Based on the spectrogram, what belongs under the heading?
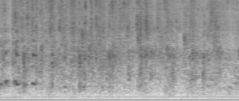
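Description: An audience applauds with steady, dense clapping that holds for about three seconds at a fairly soft, even level, with a few faint voices mixed in.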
